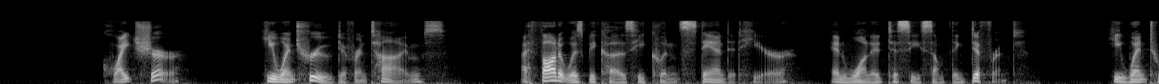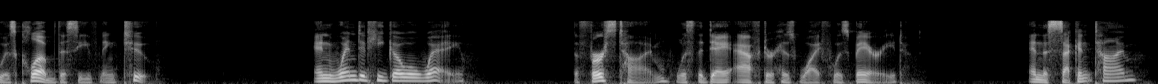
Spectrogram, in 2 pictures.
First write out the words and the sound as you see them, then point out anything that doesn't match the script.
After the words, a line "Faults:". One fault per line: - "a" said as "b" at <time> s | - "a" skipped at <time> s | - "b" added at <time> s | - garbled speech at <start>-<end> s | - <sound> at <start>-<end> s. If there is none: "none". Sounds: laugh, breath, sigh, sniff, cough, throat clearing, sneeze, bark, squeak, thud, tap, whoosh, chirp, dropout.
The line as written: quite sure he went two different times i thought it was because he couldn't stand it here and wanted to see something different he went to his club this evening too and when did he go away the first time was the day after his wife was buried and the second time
quite sure he went true different times i thought it was because he couldn't stand it here and wanted to see something different he went to his club this evening too and when did he go away the first time was the day after his wife was buried and the second time
Faults:
- "two" said as "true" at 3.0 s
